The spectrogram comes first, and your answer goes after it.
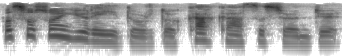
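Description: A man's voice: fairly high pitch, very animated, normal speed, no room sound. Man reading a story, dry dull sound. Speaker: narrator.

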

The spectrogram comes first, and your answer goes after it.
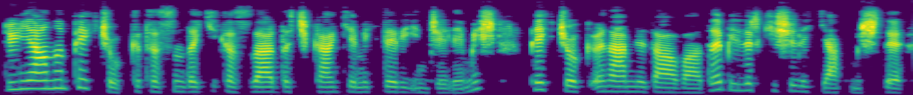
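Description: A man narrating a true crime story with a measured, steady delivery. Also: a little high, no room sound. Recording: dull dry close recording.

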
